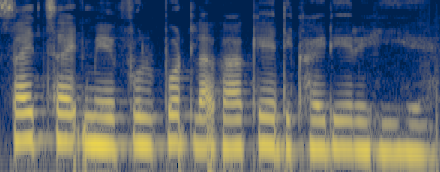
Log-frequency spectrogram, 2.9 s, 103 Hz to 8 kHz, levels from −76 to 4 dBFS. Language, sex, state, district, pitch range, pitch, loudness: Hindi, female, Arunachal Pradesh, Longding, 190-215 Hz, 200 Hz, -15 LUFS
